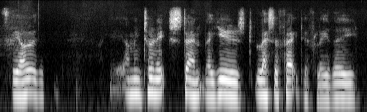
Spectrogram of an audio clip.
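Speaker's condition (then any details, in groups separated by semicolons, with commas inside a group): No condition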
